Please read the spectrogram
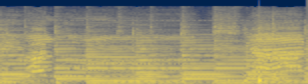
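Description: Live gospel praise song: a woman's lead voice singing in Swahili through a microphone over instrumental accompaniment with steady held bass notes.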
